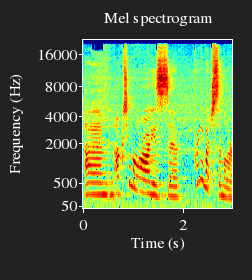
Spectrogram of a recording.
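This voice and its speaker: With lively intonation and a high pitch, a woman speaks at a moderate pace amid audible room echo and noticeable background noise. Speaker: ESL teacher. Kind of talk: recorded class lesson. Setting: empty classroom.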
